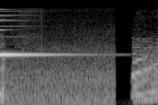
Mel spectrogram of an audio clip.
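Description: A high, bell-like ding from an on-screen subscribe-button animation rings on one steady note and fades, then cuts off abruptly. After a moment of silence, music starts near the end with rising notes.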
